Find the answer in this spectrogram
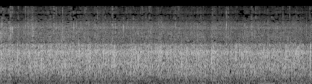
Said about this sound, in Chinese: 所以呢，我晋升到星光大师哈，给公司，给我的伙伴，给我的家人一个掌声，好不好？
